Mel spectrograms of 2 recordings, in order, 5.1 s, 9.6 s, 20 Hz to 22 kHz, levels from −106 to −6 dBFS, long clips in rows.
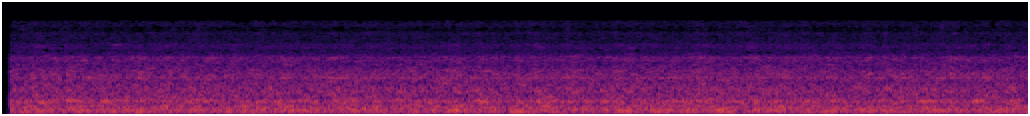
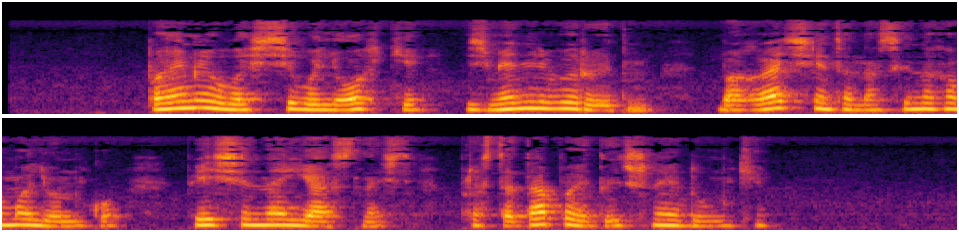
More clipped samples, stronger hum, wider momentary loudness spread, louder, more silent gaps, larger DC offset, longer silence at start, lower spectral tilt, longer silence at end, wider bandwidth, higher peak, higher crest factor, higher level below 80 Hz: neither; neither; second, 1 LU vs 16 LU; second, -54 LUFS vs -21 LUFS; neither; neither; second, 0.05 s vs 0.75 s; about the same, -6.5 dB/octave vs -6 dB/octave; second, 0 s vs 0.95 s; about the same, 11.5 kHz vs 11.5 kHz; second, -38 dBFS vs -6 dBFS; about the same, 14 dB vs 16 dB; second, -70 dBFS vs -60 dBFS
